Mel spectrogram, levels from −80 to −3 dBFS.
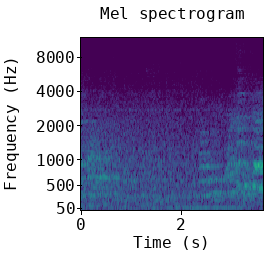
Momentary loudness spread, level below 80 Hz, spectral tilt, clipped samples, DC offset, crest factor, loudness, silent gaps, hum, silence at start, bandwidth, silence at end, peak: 8 LU; -58 dBFS; -4.5 dB/octave; under 0.1%; under 0.1%; 20 dB; -45 LUFS; none; none; 0 s; 11.5 kHz; 0 s; -24 dBFS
